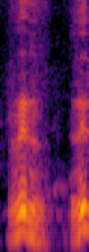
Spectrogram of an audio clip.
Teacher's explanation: जब बोलते हैं तो जीभ जो है वह कहां लग रही है अगले हिस्से में यानी कि दांतों के ऊपरी हिस्से में उसे मूर्धन्य कहते हैं यह शब्द याद कर लो कंठ तालव्य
